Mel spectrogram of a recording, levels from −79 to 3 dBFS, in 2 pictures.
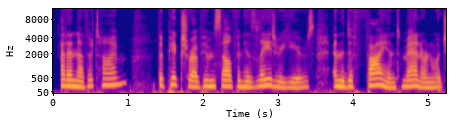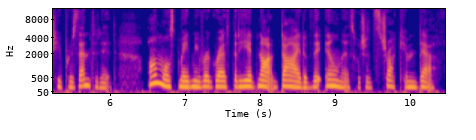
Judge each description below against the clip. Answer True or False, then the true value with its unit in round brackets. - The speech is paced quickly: True (210 wpm)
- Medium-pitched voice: False (195 Hz)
